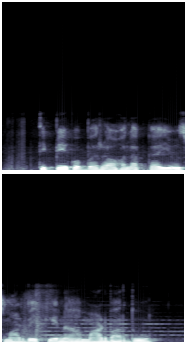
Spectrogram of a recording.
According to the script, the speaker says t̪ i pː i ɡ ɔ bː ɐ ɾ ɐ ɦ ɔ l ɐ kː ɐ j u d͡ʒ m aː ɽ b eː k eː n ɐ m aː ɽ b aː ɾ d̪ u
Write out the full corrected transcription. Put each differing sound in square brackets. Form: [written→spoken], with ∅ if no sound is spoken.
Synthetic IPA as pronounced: t̪ i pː i ɡ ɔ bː ɐ ɾ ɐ ɦ ɔ l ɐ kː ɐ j [u→uː] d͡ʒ m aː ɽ b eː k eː n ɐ m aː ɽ b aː ɾ d̪ u

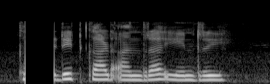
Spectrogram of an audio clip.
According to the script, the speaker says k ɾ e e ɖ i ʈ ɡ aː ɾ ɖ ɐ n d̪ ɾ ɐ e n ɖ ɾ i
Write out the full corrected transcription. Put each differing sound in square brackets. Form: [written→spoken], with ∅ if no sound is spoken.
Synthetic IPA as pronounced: k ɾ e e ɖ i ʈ [ɡ→k] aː ɾ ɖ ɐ n d̪ ɾ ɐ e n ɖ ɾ i

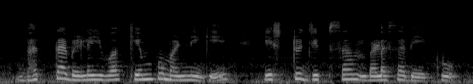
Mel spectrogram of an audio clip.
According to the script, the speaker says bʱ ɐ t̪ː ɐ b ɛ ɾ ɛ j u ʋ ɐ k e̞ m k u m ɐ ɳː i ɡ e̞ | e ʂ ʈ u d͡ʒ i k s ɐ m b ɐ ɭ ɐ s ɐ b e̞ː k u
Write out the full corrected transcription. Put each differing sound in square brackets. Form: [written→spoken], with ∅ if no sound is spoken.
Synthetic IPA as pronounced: bʱ ɐ t̪ː ɐ b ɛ [ɾ→ɭ] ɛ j u ʋ ɐ k e̞ m [k→p] u m ɐ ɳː i ɡ e̞ | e ʂ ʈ u d͡ʒ i [k→p] s ɐ m b ɐ ɭ ɐ s ɐ b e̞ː k u

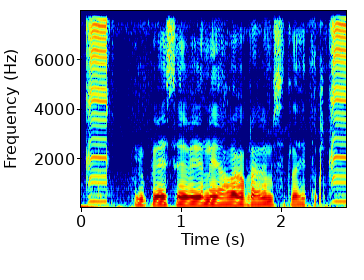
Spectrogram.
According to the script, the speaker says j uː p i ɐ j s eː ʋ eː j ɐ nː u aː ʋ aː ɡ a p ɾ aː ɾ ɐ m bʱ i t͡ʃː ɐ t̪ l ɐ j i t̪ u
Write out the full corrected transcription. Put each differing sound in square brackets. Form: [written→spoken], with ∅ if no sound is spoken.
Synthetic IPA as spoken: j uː p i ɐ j s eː ʋ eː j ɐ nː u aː ʋ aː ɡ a p ɾ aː ɾ ɐ m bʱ i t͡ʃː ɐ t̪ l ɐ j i t̪ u

